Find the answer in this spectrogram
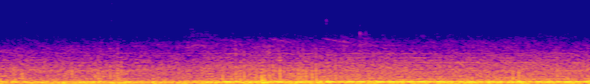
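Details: Low traffic rumble and a droning hum with faint distant voices, and no animal calls.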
